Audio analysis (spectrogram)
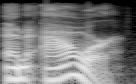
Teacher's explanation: The H is totally silent. The first sound you actually hear is ow, a vowel sound.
